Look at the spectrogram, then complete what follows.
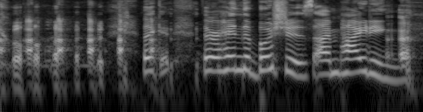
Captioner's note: Monét laughing; all laughing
